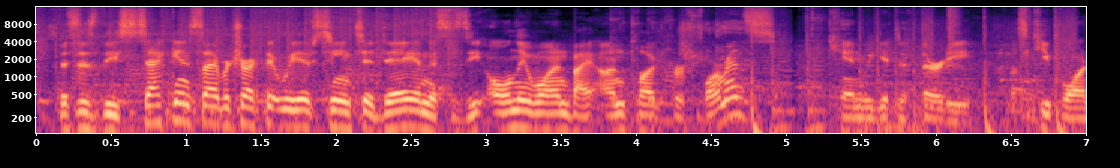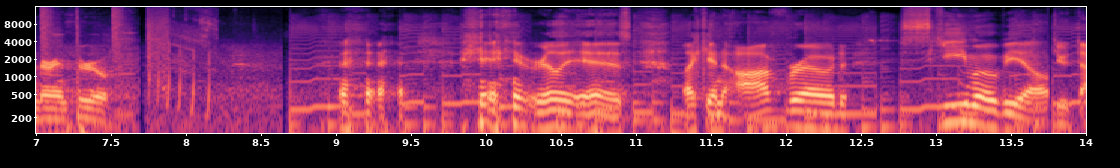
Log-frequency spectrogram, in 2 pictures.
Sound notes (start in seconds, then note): 8.6 high energy music; 8.8 host chuckling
